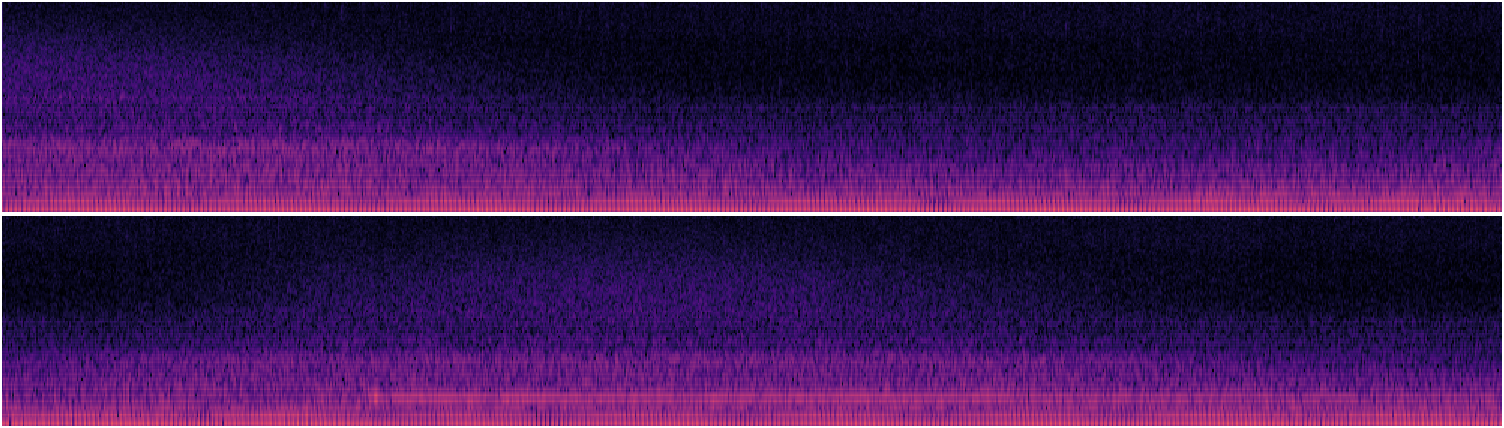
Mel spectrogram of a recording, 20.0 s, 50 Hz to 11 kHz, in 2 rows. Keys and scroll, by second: 10.9 BackSpace, 12.6 ctrl+alt+t.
